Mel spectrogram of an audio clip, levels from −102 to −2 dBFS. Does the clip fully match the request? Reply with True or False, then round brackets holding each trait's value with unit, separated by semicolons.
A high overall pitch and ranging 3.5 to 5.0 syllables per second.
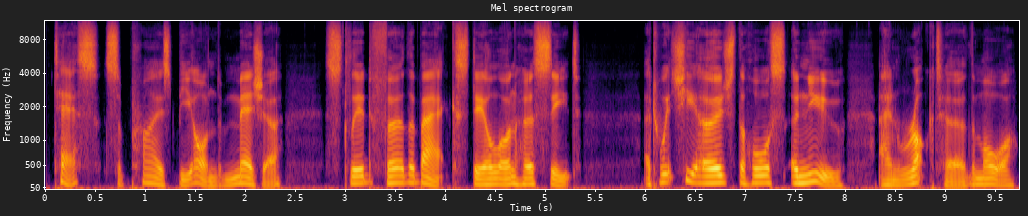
False (120 Hz; 4.0 syllables/s)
